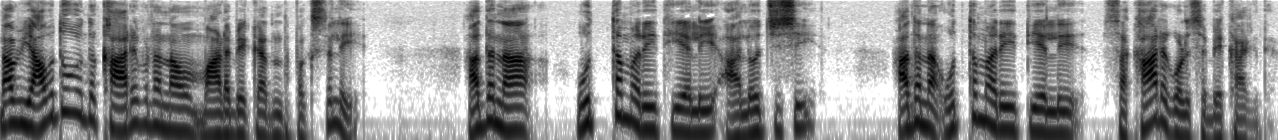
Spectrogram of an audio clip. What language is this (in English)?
Kannada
